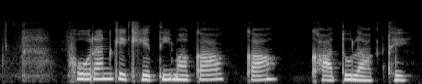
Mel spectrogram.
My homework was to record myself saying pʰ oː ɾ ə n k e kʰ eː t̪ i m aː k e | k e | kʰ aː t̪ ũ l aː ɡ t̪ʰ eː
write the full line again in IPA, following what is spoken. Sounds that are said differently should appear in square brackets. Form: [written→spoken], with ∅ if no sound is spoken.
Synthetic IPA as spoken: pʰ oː ɾ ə n k e kʰ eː t̪ i m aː k [e→a] | k [e→a] | kʰ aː t̪ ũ l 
